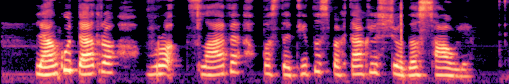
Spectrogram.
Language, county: Lithuanian, Alytus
